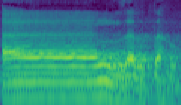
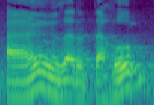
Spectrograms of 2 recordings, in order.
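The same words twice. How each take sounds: First: Long drawn first "a" in "angzartahum", falling close; tashil with madd. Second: Glided opening of "Angzartahum", ending on a rise; short first vowel sliding into "Angzartahum", tune left rising; tashil without madd. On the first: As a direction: hold the opening of "angzartahum", then glide on. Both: Shown as a demonstration. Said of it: "yang musahalah ada dua".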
